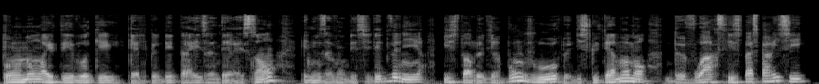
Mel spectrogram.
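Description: A man's voice: lowish voice, very animated, fairly quick, vocal fry, hardly any pauses, dark tone, no echo, studio quality, pitched above the performer's own voice. A man voicing a sardonic, hard-nosed police detective interrogating a suspect in a cool, needling tone in an audiobook. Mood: pressing. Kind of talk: audiobook character voice.

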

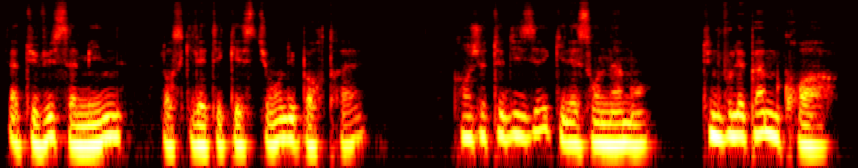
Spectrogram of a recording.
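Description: A man's voice: mid-range voice, moderate pace, dark tone, slightly rough. A man voicing a smug, suspicious middle-aged husband who insinuates and gloats, in an audiobook reading. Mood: gloating. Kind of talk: audiobook character voice.

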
